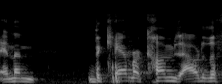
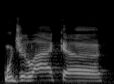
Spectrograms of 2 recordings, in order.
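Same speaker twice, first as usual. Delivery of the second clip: a lightly voiced Southern gent, higher; Southern devil voice; 6 semitones higher than usual. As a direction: offer it with sly Southern charm. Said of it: "You're really good at this voice".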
